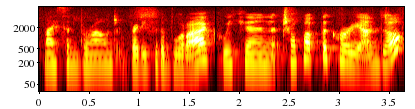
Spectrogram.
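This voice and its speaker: A woman's voice: fairly low pitch, normal speed, muffled recording. A young woman who grew up between Saudi Arabia and London, chatting casually and laughing at herself while she explains each cooking step. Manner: giggly, self-deprecating, explains steps as she cooks. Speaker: guest cook.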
